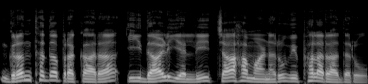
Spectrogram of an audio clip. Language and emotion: Kannada, neutral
